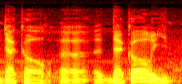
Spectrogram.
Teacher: D'accord, I've never heard anyone pronounce the D at the end of d'accord. That, at the end of that word, the D is silent. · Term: silent letters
